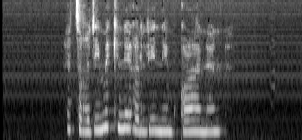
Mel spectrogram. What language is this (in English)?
Kabyle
